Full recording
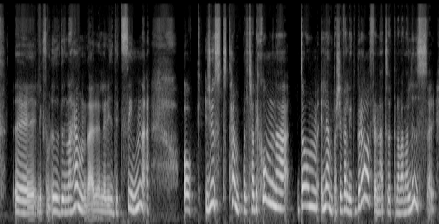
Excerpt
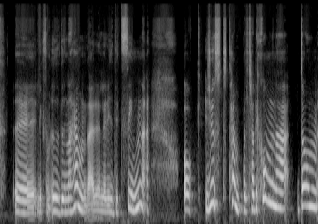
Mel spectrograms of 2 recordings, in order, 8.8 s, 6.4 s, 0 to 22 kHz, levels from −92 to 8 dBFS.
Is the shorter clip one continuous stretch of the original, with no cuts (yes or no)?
yes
